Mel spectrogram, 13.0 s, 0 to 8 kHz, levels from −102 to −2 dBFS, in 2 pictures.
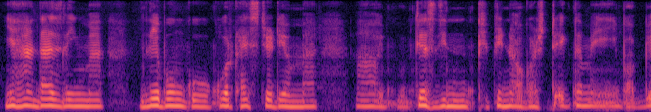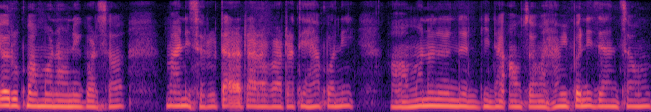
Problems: none marked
